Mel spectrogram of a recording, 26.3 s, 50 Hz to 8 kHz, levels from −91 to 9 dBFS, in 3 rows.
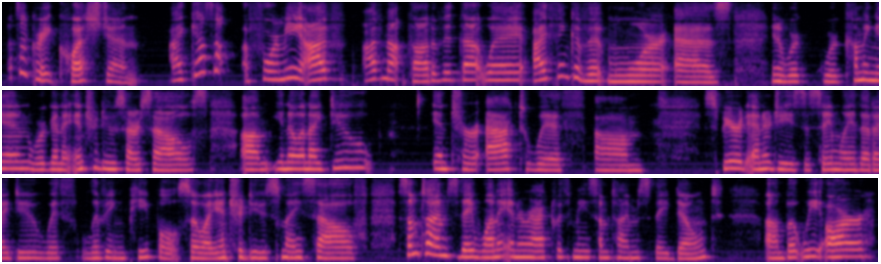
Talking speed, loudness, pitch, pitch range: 160 wpm, -27 LUFS, 220 Hz, 200-240 Hz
